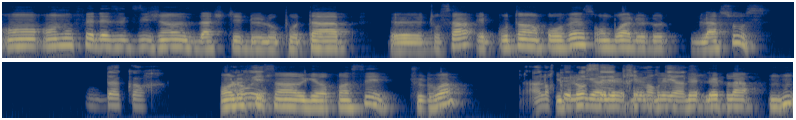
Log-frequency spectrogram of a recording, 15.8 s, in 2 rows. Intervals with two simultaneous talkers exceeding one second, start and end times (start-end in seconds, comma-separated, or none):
13.4-14.8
